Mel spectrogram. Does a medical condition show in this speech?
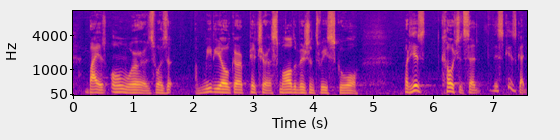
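No.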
